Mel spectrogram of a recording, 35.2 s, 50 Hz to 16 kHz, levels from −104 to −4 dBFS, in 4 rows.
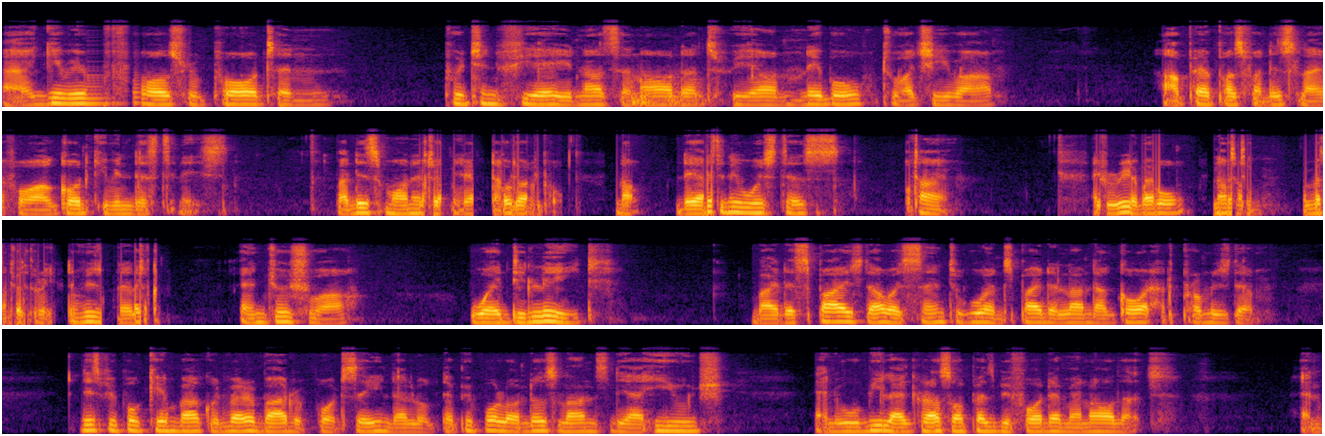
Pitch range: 115-135 Hz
